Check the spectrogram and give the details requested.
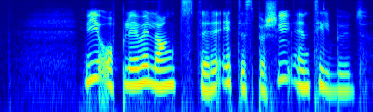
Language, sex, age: Norwegian, female, 48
